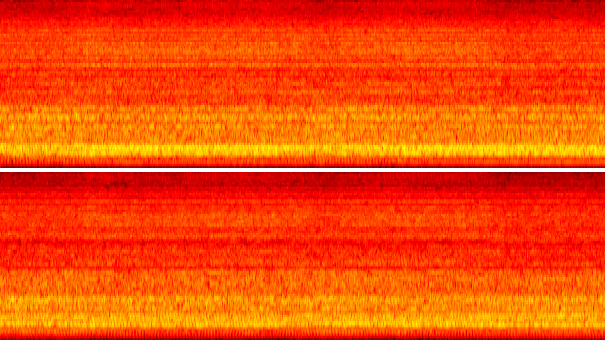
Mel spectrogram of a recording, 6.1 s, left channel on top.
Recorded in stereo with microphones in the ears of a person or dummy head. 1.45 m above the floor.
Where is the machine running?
60° left (ahead or behind), 1.5 m.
